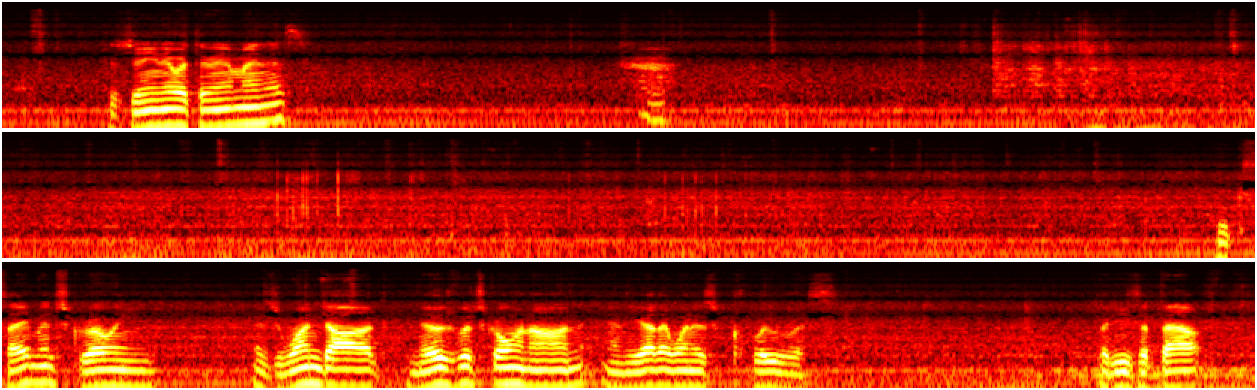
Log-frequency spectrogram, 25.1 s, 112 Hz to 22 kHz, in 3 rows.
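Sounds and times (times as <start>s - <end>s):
vehicle engine idling: 0.0s - 25.0s.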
